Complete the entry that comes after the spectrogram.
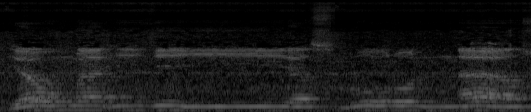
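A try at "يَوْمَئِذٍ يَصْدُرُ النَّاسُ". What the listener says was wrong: Run sama lamanya. Dengung. Yasdurun nasu.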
